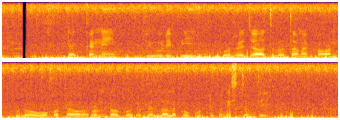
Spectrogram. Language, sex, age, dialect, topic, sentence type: Telugu, male, 18-24, Utterandhra, agriculture, statement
